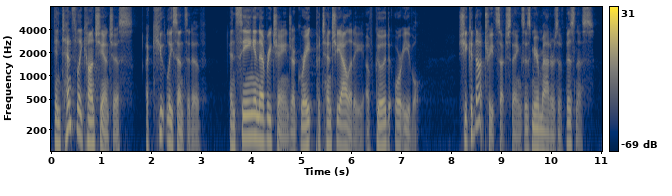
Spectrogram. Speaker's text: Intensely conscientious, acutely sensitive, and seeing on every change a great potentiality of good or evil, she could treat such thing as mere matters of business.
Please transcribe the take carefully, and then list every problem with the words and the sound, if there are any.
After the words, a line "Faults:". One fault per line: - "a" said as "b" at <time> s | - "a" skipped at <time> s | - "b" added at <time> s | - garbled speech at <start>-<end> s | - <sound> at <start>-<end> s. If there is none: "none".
Intensely conscientious, acutely sensitive, and seeing in every change a great potentiality of good or evil, she could not treat such things as mere matters of business.
Faults:
- "on" said as "in" at 4.0 s
- "not" added at 8.5 s
- "thing" said as "things" at 9.2 s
